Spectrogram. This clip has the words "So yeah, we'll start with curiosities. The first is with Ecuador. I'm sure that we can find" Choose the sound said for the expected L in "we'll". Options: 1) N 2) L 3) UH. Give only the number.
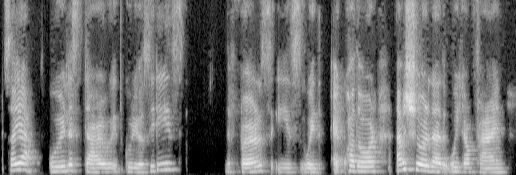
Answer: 2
